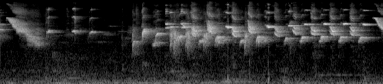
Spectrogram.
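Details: Campero song from a European goldfinch: a descending sweep and a few thin notes, then a long, unbroken cascade of very high, tinkling and buzzing twitters delivered rapidly.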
